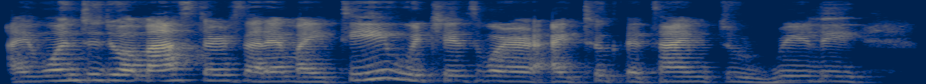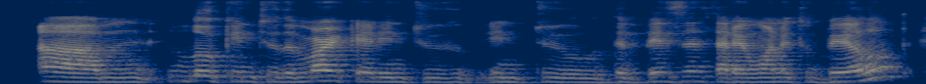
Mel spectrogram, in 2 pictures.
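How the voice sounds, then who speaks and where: A woman's voice: fairly low pitch, steady tone, normal speed. A young woman from Venezuela, a startup founder, answering interview questions in an eager, talkative way with many fillers and restarts. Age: young adult.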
